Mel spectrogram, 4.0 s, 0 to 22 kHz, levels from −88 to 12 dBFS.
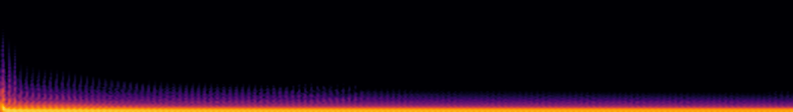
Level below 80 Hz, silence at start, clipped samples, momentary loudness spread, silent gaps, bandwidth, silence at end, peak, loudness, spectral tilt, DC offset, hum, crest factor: -10 dBFS; 0 s; 0.2%; 7 LU; none; 0.4 kHz; 0 s; 0 dBFS; -17 LUFS; -17 dB/octave; under 0.1%; none; 10 dB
